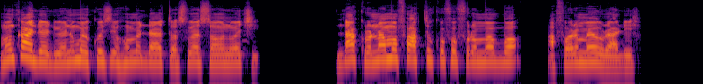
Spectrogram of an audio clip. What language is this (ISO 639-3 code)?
aka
